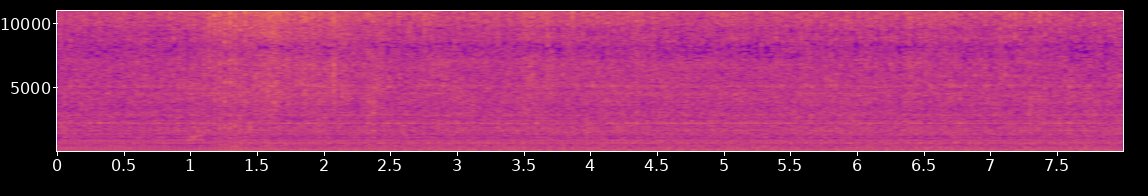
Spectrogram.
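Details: Snowblower engine stored 4 years in a shed, winterized with the fuel shut off, fires on the first pull on choke with throttle high and primed; it is a little rough at first, then runs a smooth, even full-throttle drone off choke with no misses or knocks, healthy.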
